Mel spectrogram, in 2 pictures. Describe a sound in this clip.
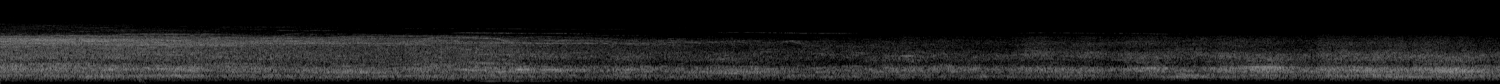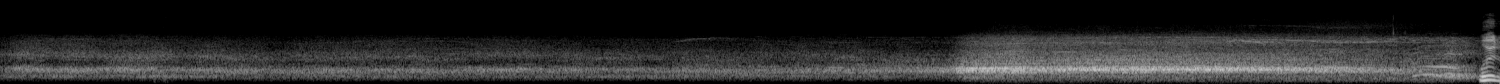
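A large crowd cheers and chants in a huge echoing hall, growing much louder near the end.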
